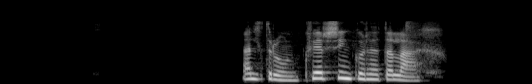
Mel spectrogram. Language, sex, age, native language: Icelandic, female, 20-29, Icelandic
